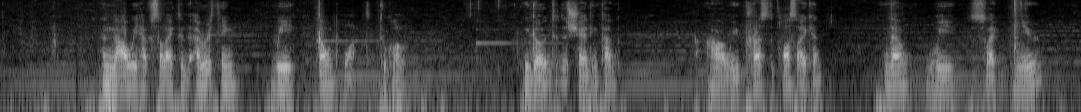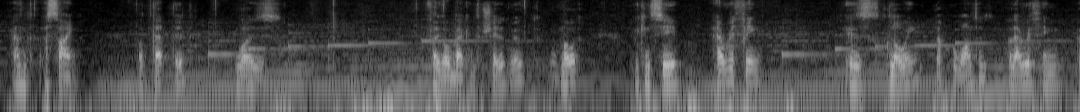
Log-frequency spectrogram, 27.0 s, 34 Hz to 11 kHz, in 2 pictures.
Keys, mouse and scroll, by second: 0.3 ctrl+i, 8.7 click, 9.7-13.1 drag, 13.9-15.6 drag, 15.9 middle click, 16.6-17.0 scroll down 1, 17.0 middle click, 17.7 KP_1, 19.1 click, 19.7-21.1 scroll up 1, 21.1 Tab, 21.5-22.7 middle drag, 22.7 KP_1.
